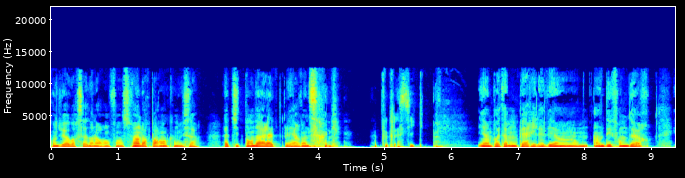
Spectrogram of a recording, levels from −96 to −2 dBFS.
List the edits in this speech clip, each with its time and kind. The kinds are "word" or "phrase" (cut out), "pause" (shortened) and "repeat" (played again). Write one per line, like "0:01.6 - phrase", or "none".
none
